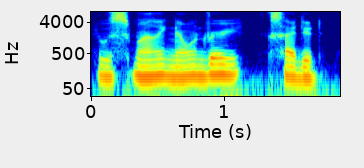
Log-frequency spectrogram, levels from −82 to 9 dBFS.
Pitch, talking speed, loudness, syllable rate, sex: 115 Hz, 225 wpm, -19 LUFS, 6.8 syllables/s, male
